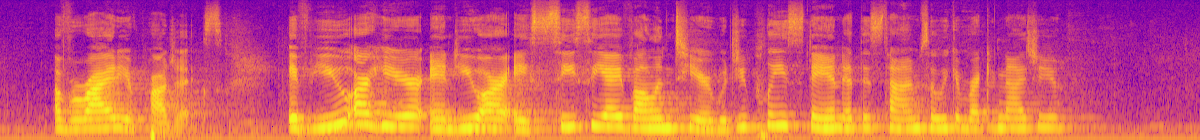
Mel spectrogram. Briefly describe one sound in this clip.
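A woman speaks with animation into a microphone, heard through loudspeakers in a large echoing hall.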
